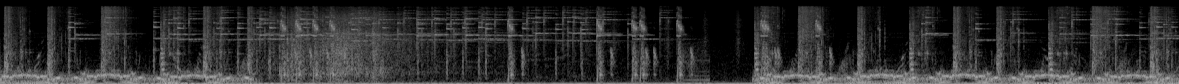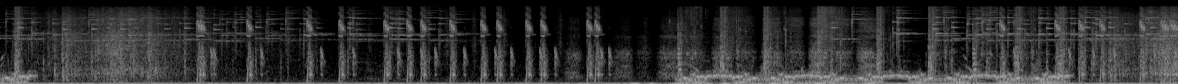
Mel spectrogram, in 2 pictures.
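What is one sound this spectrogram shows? Chopping blows strike wood in quick, steady bursts.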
